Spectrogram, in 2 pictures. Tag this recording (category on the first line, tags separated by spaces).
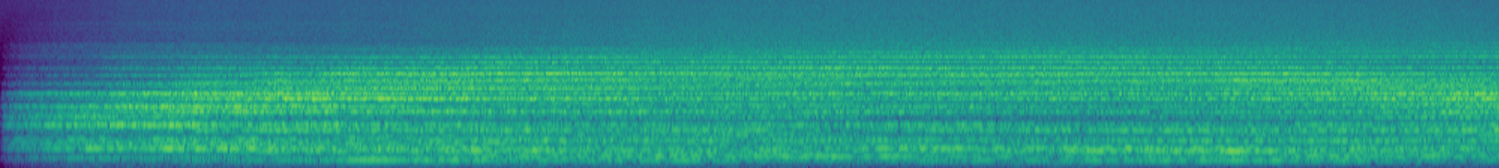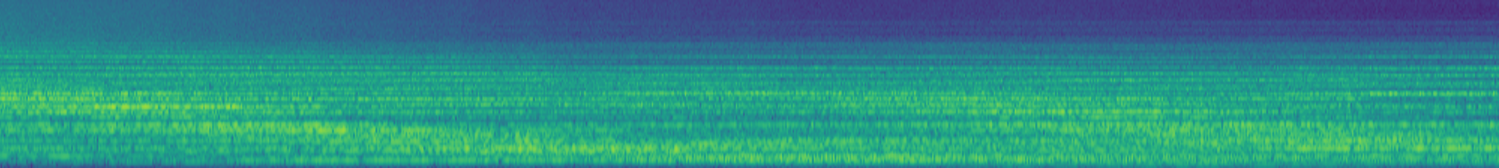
Soundscapes > Synthetic / Artificial
ambient atmo atmosphere background desing drone effect pad sound-design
